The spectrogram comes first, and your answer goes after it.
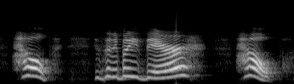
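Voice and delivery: high, loud shouts for help; mock cry for help. Hidden victim calling out for rescue, mock shouting. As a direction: yell for help like a trapped victim.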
